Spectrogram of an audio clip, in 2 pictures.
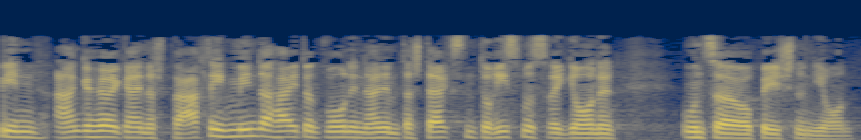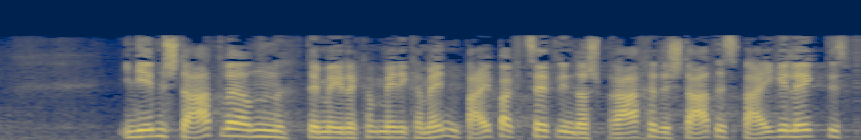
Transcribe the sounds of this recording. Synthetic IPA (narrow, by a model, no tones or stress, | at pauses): b̥ɪnʔanɡəhøːʁɪɡaɪnɐʃpʁ̥aːχlɪçn̩mɪndɐɦaɪtʊntv̥oːnɪnaɪnəmdeːɐʃtɛɐkstn̩tuʁɪsmʊsʁeɡjoːnən | ʔʊnzʁɐɔʏʁopɛːɪʃn̩unjo̰ːn | ʔɪnjeːdəmʃtaːtv̥ɛɐdn̩d̥eːmmedikʰamɛntn̩b̥aɪpakt͡sɛtl̩ɪndeːɐʃpʁ̥aːχədɛsʃtaːtəsb̥aɪɡəleːk̚tɪs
